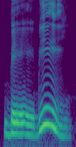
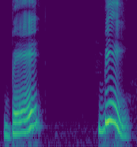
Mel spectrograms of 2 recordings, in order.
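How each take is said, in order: First: Put-on "baby" in one piece, final long E drawn out; long E ending. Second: Put-on "Baby" broken as bay, pause, bee; a clear gap inside "Baby", ending on long E; split into syllables. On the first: Teacher shows pupils the long E rule, "baby" said joined up. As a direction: say "baby" joined up, lower, holding the last E. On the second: Teacher breaks the word down for pupils, syllable by syllable. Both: Shown as a demonstration. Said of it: "It will sound like long E sound".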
